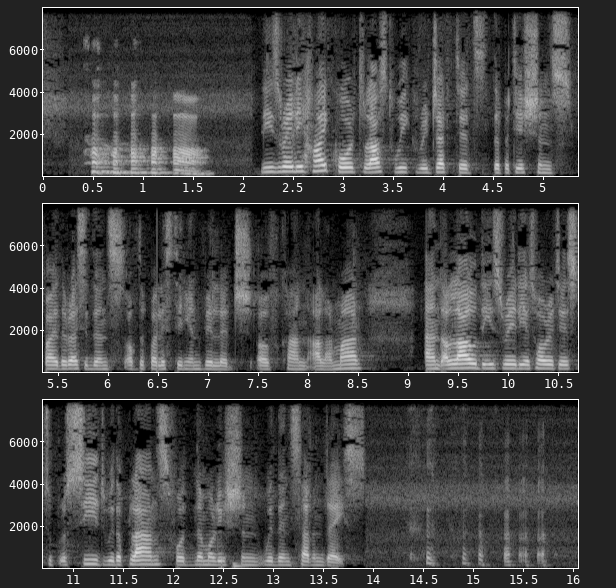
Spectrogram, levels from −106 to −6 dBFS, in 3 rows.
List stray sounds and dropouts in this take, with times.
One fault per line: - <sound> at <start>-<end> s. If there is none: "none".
- laugh at 0.4-1.7 s
- laugh at 14.3-15.9 s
